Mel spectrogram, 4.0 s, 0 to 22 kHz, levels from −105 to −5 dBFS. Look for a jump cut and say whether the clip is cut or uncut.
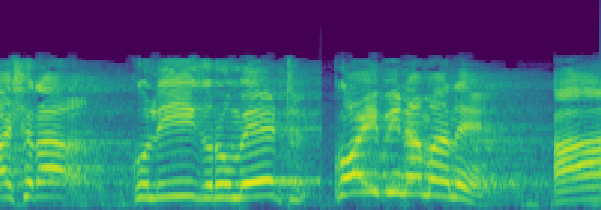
cut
